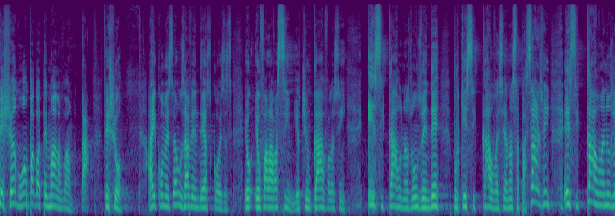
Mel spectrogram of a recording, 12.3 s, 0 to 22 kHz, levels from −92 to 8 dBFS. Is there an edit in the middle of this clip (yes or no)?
no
